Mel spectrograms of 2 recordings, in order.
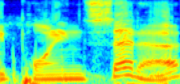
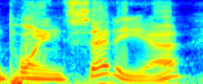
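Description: First: Poinsettia said as poin-SET-uh; popular pronunciation. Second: Poinsettia slowly as poin-SET-ee-uh; less common pronunciation. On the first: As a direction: end poinsettia on plain -uh, without the i. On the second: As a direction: sound the i before the a in poinsettia. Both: Shown as a demonstration. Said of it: "more people come in and say".

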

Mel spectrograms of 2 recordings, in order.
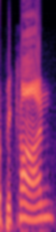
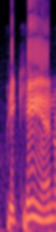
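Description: First: "pecan" ending like "con"; pecan as pih-KAHN. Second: "pecan" with a long E and the A of "can"; pecan as PEE-can. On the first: Host offering the other town's version, "pecan" as pih-KAHN. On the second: Host reading the pie list, "pecan" as PEE-can. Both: Shown as a demonstration. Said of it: "depending on which side of town you live on".

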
